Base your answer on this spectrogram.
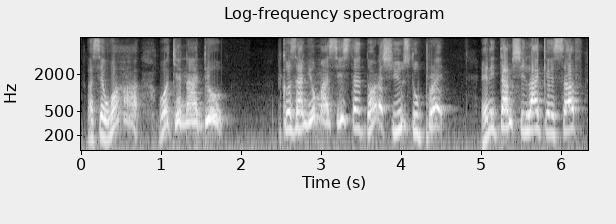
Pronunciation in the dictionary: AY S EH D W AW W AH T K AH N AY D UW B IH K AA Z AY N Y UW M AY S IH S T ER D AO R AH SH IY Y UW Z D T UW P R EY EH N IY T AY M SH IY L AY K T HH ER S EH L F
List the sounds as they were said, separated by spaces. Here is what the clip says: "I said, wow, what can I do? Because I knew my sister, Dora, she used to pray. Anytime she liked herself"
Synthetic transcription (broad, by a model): AY S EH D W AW W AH T K AH N AY D UW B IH K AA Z AY N Y UW M AY S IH S T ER D AO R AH SH IY Y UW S T UW P R EY EH N IY T AY M SH IY L AY K T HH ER S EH L F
